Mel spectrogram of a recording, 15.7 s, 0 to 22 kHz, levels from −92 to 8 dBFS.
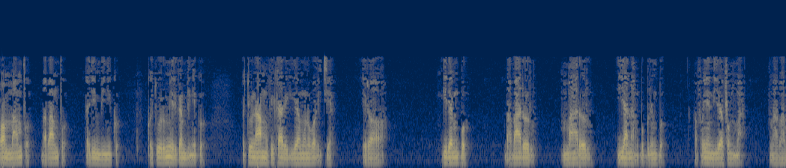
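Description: Speech, with AAC compression damage audible throughout. Nothing is heard above 6.4 kHz, so the sound is dull. Sibilants and held sounds have a fizzy, warbling texture. This is likely low-bitrate AAC-LC, around 24 kbps, with sparse spectral coding and a lowered cut-off.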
